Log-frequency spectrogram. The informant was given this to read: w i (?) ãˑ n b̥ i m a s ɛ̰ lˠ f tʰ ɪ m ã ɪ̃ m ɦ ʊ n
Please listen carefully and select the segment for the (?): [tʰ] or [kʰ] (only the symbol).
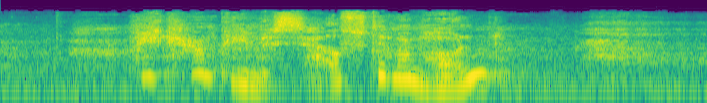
kʰ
